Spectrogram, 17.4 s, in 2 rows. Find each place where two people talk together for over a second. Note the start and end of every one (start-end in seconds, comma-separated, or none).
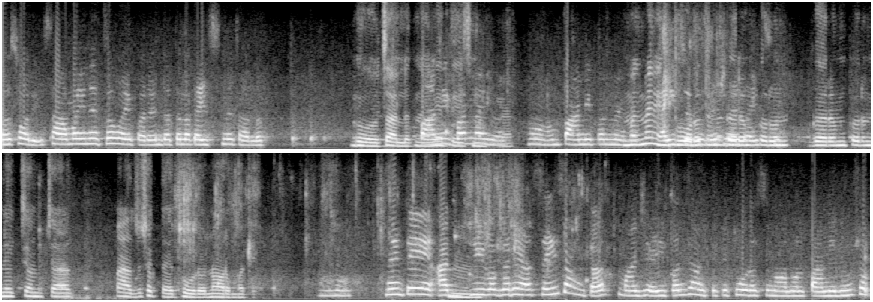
6.3-7.8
